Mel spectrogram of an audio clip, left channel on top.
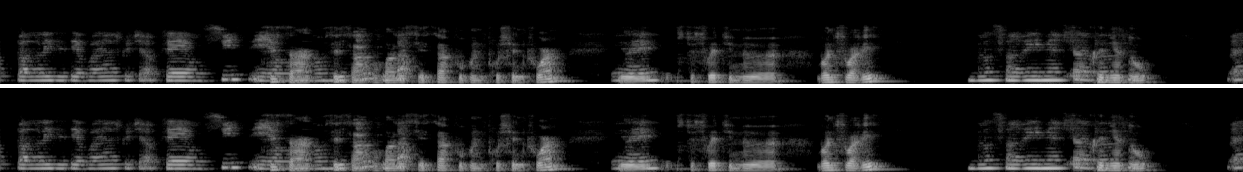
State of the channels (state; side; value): identical; both; correlation 1.00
